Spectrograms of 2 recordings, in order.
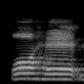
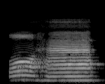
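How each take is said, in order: First: The final vowel is bent toward 'e'. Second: The final vowel is an open 'a'. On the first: This follows a different reading tradition. "yang ujung-ujungnya E, itu dia pakai riwayat lain" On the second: This is the reading commonly used in Southeast Asia. "riwayat Hafs an Asim itu yang kita baca sekarang"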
